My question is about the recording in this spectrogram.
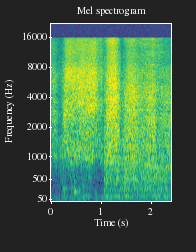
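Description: Rubbing and rustling handling noise in two stretches, about a second and then about half a second long.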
